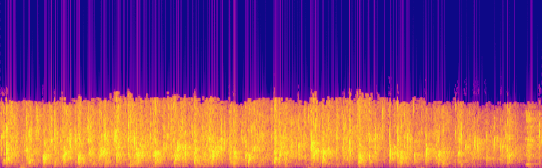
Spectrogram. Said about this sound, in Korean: 박수. 그건 박수예요.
